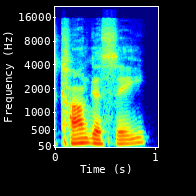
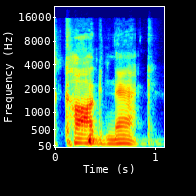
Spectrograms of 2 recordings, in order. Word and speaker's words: cognac: are precious so so it's conga c that's how you spell it what conga c the word conga with a c at the end no it's cognac oh god this is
